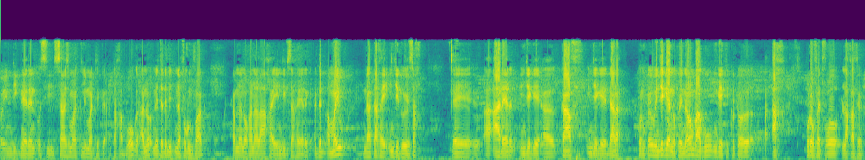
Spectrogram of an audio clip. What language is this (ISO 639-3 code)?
srr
